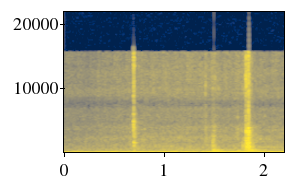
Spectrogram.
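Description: Suzuki 4x4's engine idling with a steady low hum, while the car door is opened: a light click, then a knock and a sharp latch click near the end.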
